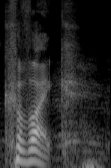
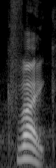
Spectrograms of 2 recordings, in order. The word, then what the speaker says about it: Kveik: And the pronunciation is Kveik. Kveik.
